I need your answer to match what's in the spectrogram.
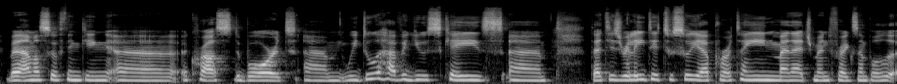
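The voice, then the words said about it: French accent. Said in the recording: “As you can hear to my accent, I'm French”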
